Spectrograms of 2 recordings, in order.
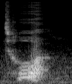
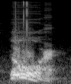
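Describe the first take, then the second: First: The name begins with a plain hard 't' sound. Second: The name begins with a soft 'th' sound. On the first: "Your Scandinavian friends are saying Tor" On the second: "you say, look"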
